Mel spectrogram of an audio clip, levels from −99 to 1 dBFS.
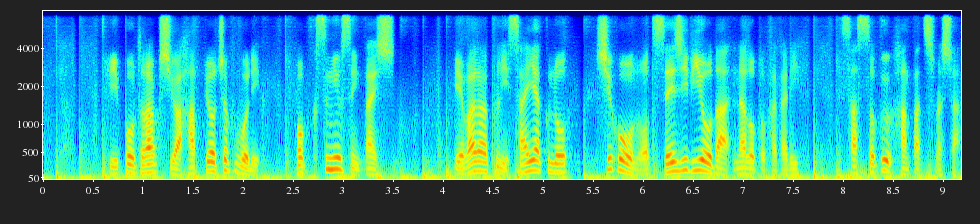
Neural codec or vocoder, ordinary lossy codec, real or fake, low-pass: codec, 24 kHz, 0.9 kbps, WavTokenizer, large speech release; none; fake; 7.2 kHz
